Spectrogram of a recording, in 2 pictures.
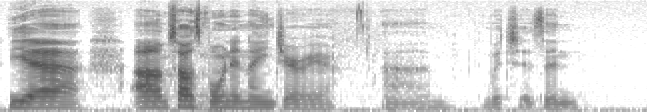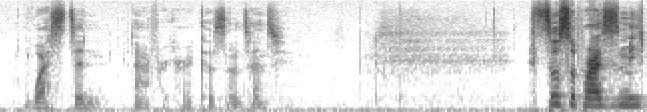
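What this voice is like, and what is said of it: Non-American accent. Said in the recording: “Clearly, you weren't born in the U.S. ... Based on the accent”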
